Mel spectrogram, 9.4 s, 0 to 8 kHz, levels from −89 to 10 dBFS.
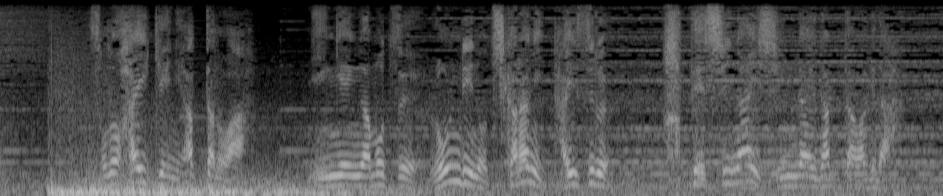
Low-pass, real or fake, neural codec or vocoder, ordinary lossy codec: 7.2 kHz; real; none; none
